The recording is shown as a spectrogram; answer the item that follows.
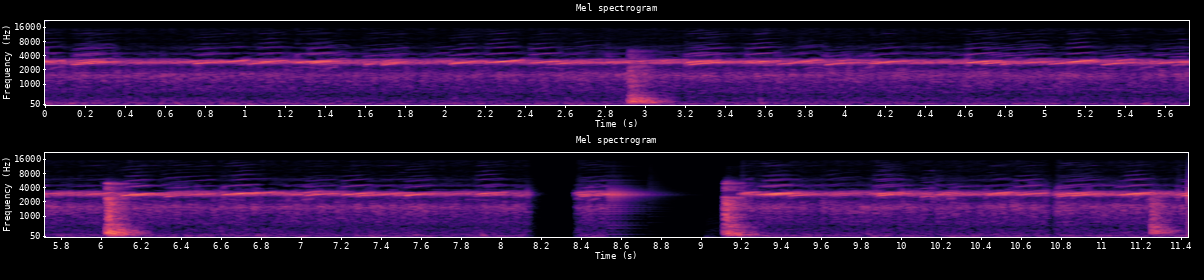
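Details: A dense spring peeper (Pseudacris crucifer) chorus on a spring night in Maine: countless high, piercing peeps overlapping into a continuous ringing wall of sound, with quacking wood frogs possibly also present.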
